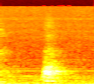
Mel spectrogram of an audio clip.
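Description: A single short dog bark rings out midway through, somewhat muffled, set against a quiet, steady background hum with no speech.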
